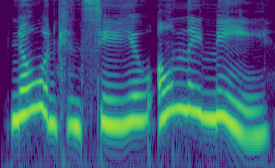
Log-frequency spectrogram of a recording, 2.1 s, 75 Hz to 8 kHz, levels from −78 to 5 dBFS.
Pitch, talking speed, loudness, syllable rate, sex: 285 Hz, 205 wpm, -13 LUFS, 4.8 syllables/s, female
